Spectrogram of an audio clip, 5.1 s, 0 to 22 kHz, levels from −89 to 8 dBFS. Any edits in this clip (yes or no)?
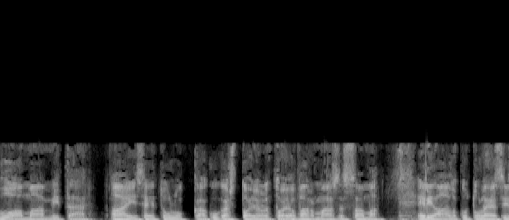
no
